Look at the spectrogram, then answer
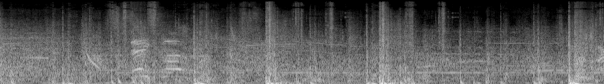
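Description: Bursts of gunfire from Red Dead Redemption, a western shootout with rustlers, with irregular sharp shots scattered over constant background noise while characters shout over the action.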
